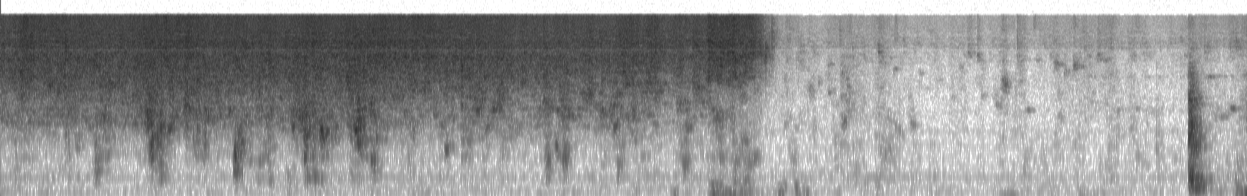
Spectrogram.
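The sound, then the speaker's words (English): Tap water runs while hands are rinsed during pumpkin scone making, a steady hissing rush for about six seconds that cuts off into near quiet, followed by a single sharp knock near the end. “Let me rinse my hands again.”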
